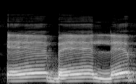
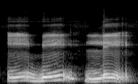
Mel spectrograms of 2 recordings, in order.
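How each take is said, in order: First: The vowels are said as a mid 'e' sound. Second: The vowels are said as a high 'ee' sound. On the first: The speaker calls it wrong. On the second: The speaker calls it right.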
